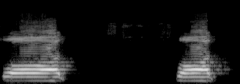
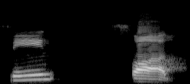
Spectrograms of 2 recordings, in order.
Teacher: ہوٹ کو گول نہ کریں، بلکہ اپنے مخرج سے جس طریقے سے آپ نے سین ادا کیا ہے اسی مخرج سے صاد ادا کریں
